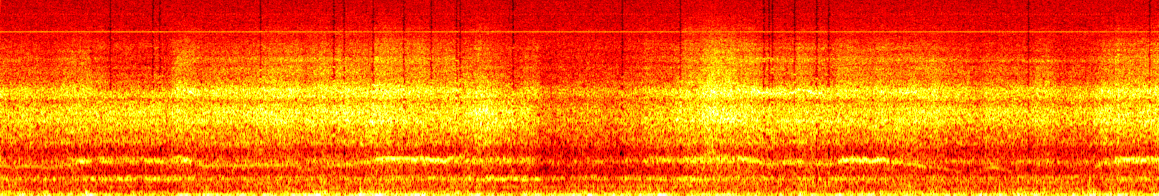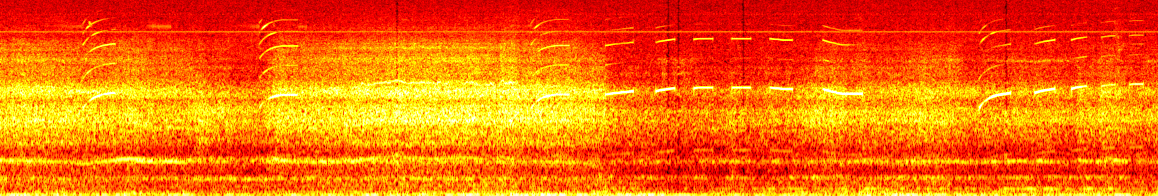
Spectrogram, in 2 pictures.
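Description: Wind buffeting the camera microphone in paraglider flight, with a low wavering hum through the first half. From a little past halfway a paragliding variometer beeps in short high beeps that glide up in pitch and repeat faster near the end, signalling a climb in a thermal.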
